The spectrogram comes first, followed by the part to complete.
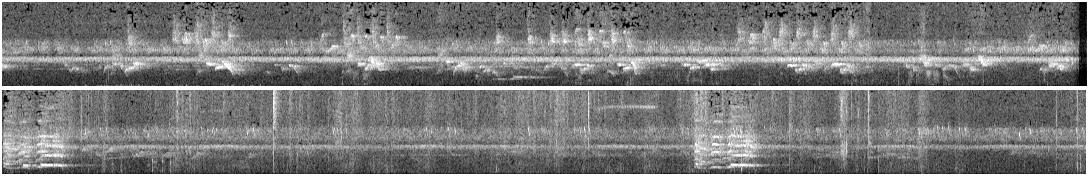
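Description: Dawn forest birdsong: many small birds chirping over a steady high insect drone. A junglefowl rooster crows loudly twice, about halfway through and again near the end.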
